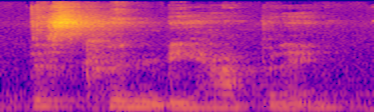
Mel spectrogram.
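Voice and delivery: ordinary delivery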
